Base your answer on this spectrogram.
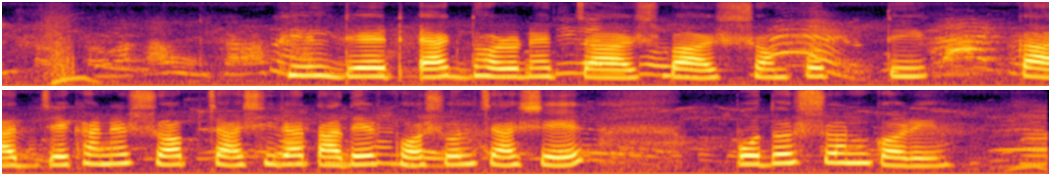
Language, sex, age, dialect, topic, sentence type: Bengali, female, 60-100, Northern/Varendri, agriculture, statement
